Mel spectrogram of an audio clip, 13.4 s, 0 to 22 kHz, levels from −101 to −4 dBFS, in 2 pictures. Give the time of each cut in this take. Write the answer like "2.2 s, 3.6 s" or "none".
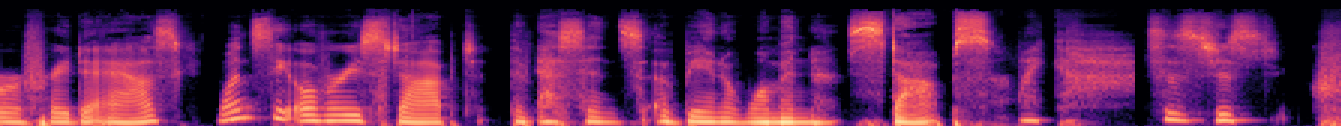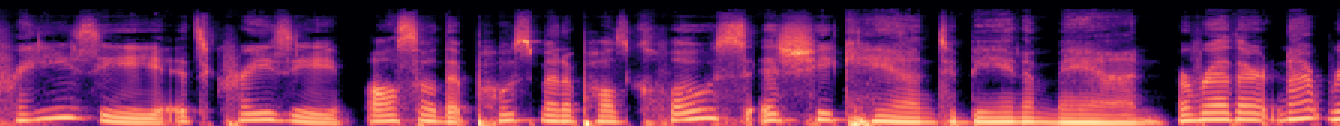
2.7 s, 5.7 s, 9.8 s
